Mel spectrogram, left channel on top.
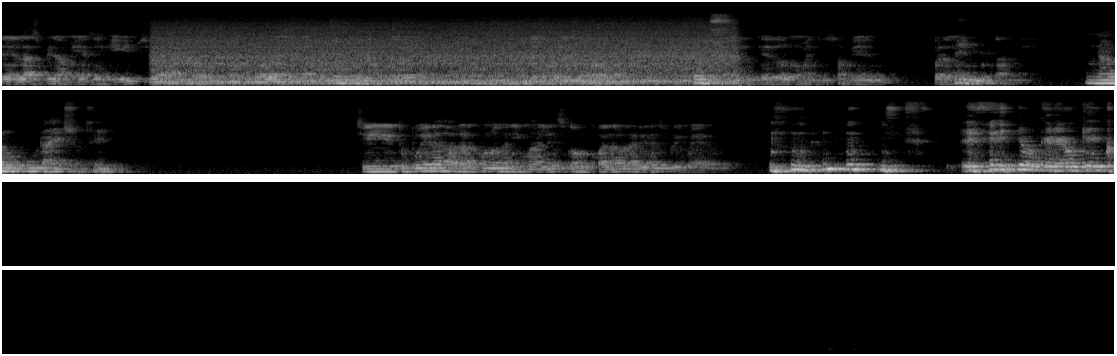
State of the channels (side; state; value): right; silent; 55 dB below the other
